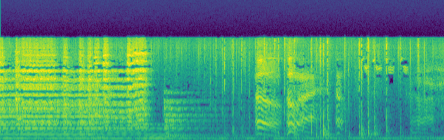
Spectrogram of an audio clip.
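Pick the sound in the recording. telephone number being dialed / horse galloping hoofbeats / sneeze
horse galloping hoofbeats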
